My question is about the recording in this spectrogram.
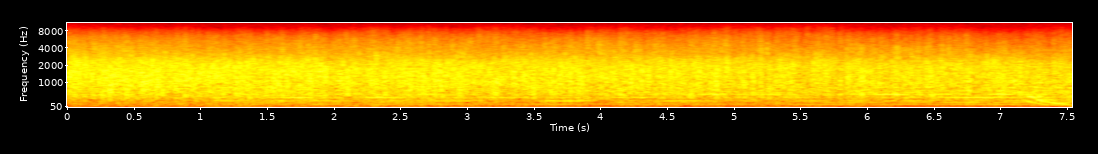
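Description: Studio audience applauding while the intro of a synth-pop song starts under it, short keyboard notes repeating at a steady pace. Near the end a falling sweep leads into the full band.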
